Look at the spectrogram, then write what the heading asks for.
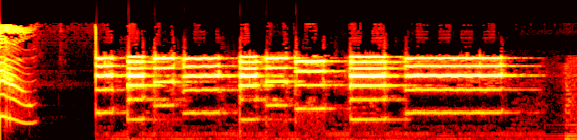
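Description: A single short meow sweeps downward in pitch, then after a brief silence a bright, steady electronic jingle plays a stepping melody of clear tones. No one speaks.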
